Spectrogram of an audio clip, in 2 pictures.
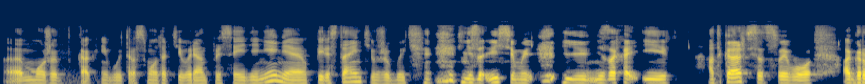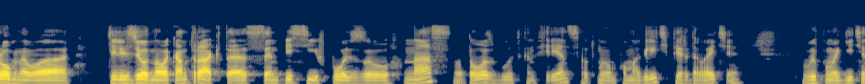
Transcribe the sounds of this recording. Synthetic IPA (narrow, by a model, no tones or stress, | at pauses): ə̰mo̞ʐɨt̪ka̰knʲɪbudɪt̪rɐ̰sːmo̞t̪ɾʲɪtʲɪvəɾʲɪant̪̚pɾʲɪsəɪdʲɪnʲenʲɪjəpʲɪɾʲɪst̪anʲɪtʲɪʊʐɛbɨtʲnʲɪzɐvʲisʲɪmɨjinʲɪzəxɐ̰i | ɐt̪kaʐɨtʲɪ̥sʲɐt̪svəjɪvo̞ɐ̰ɡɾo̞mnəvə | tʲɪlʲɪvʲɪzʲɪo̞nːəvəkɐnt̪ɾakt̪əsɛnpʲɪsʲifpo̞lʲzʊnasvo̰t̪ʊvasbudʲɪt̪kənfʲɪɾʲe̞nt̪sɨjəot̪mɨvampəmɐɡlʲitʲɪ̥pʲeɾʲd̪ɐ̰va̰jtʲɪ | vɨpəmɐɡʲitʲɪ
